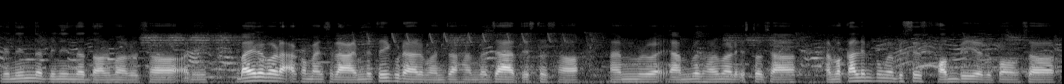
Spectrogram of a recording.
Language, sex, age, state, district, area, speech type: Nepali, male, 18-30, West Bengal, Kalimpong, rural, spontaneous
